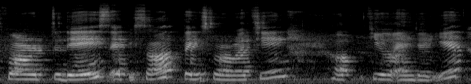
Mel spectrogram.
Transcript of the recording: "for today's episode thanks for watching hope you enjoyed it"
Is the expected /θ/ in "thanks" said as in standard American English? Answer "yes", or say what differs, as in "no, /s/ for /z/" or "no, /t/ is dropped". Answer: no, /t/ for /θ/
